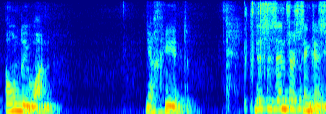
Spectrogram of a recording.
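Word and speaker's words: יָחִיד: Unaccented syllable, and it is open. So the rule is? Mm-hmm. Unaccented open would be a long vowel. Yes. Mm-hmm. So it would be yahid.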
